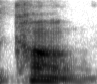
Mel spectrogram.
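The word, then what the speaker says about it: Küng: book written by a Catholic theologian named Hans Kung, if I'm pronouncing it correctly. Hans Kung, yes, Hans Kung.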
